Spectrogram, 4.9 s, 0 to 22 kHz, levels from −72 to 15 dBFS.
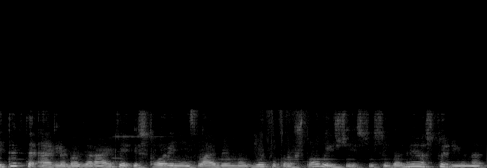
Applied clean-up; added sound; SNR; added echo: neural separator model SepFormer DNS4.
